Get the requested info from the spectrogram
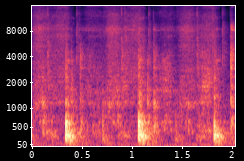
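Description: Floor pump inflating a bicycle tyre: three pump strokes at an even pace, about one every 0.7 seconds, each a short rush of air.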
